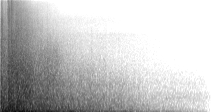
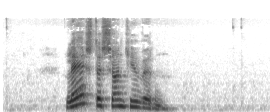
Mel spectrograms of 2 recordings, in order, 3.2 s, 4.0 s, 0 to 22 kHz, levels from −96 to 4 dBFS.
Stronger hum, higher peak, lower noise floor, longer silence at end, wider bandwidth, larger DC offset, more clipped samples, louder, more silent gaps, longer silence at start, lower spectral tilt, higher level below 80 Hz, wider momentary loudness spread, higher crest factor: neither; first, 0 dBFS vs -4 dBFS; about the same, -66 dBFS vs -66 dBFS; about the same, 1.45 s vs 1.55 s; first, over 20 kHz vs 11.5 kHz; neither; neither; first, -13 LUFS vs -19 LUFS; neither; second, 0 s vs 1 s; first, -6 dB/octave vs -4.5 dB/octave; first, -18 dBFS vs -64 dBFS; first, 25 LU vs 12 LU; second, 14 dB vs 20 dB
